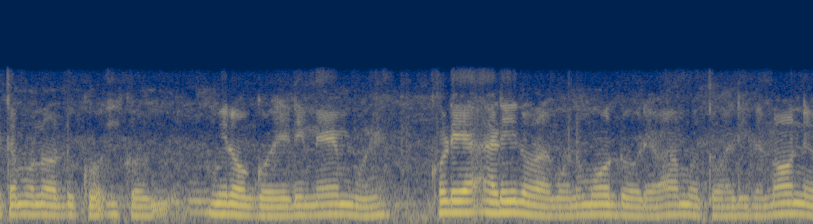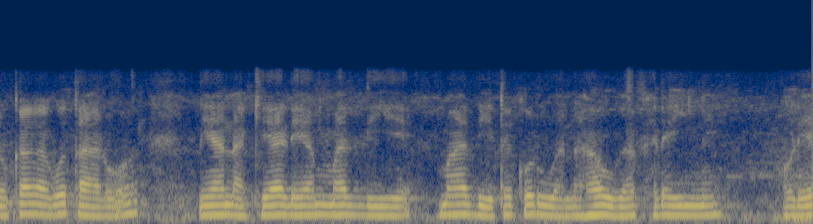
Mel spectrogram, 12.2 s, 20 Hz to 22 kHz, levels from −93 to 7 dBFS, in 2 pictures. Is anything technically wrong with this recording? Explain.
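No, nothing technically wrong is audible here.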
